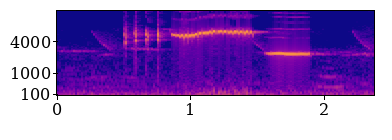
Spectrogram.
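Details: Sunda forktail singing in a flute-like style with beak open to prompt another bird to join in: four quick high chips, then a long high whistle rising slightly, then a lower steady whistle.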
